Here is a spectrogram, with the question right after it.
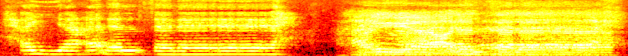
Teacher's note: الفاء مرققة واللام برضه مرققة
